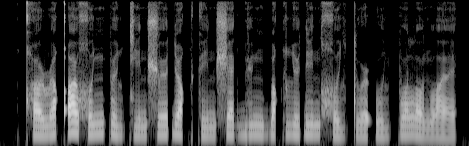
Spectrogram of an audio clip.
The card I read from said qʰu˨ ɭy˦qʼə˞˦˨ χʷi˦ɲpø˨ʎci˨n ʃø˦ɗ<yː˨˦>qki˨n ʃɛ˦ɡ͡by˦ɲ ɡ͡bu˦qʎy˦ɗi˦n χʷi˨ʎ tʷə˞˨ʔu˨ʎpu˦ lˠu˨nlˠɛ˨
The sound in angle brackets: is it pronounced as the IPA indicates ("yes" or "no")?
no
